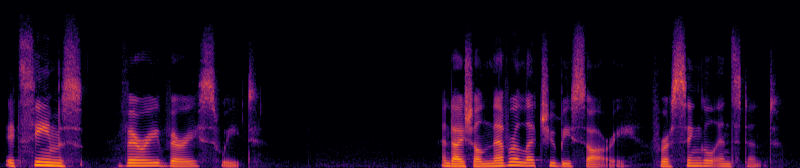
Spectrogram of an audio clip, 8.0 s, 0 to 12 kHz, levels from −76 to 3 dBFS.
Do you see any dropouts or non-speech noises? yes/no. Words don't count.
no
